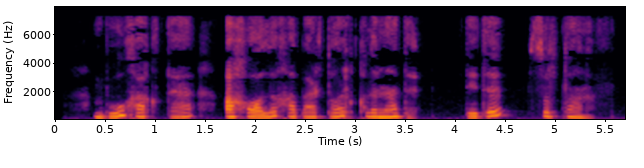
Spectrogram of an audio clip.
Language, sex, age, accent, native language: Uzbek, female, under 19, Xorazm, Uzbek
